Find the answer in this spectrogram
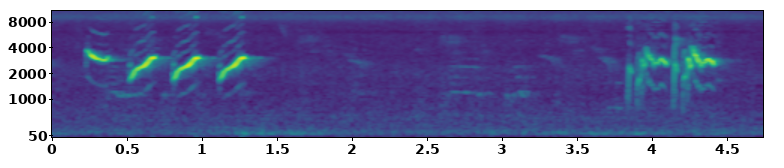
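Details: Sooty-headed bulbul singing, used as song-filler material for training magpie robins: four quick rising whistled notes in a row, then a short pause and a bubbly, warbling phrase near the end.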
